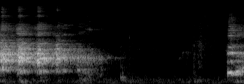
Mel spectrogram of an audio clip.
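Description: Aerosol whipped-cream can spraying, cutting off about a second in.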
